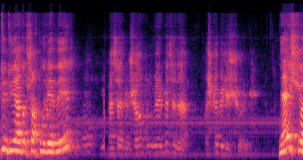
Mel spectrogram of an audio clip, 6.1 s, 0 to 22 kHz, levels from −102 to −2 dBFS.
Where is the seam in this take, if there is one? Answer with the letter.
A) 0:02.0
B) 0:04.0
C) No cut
A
